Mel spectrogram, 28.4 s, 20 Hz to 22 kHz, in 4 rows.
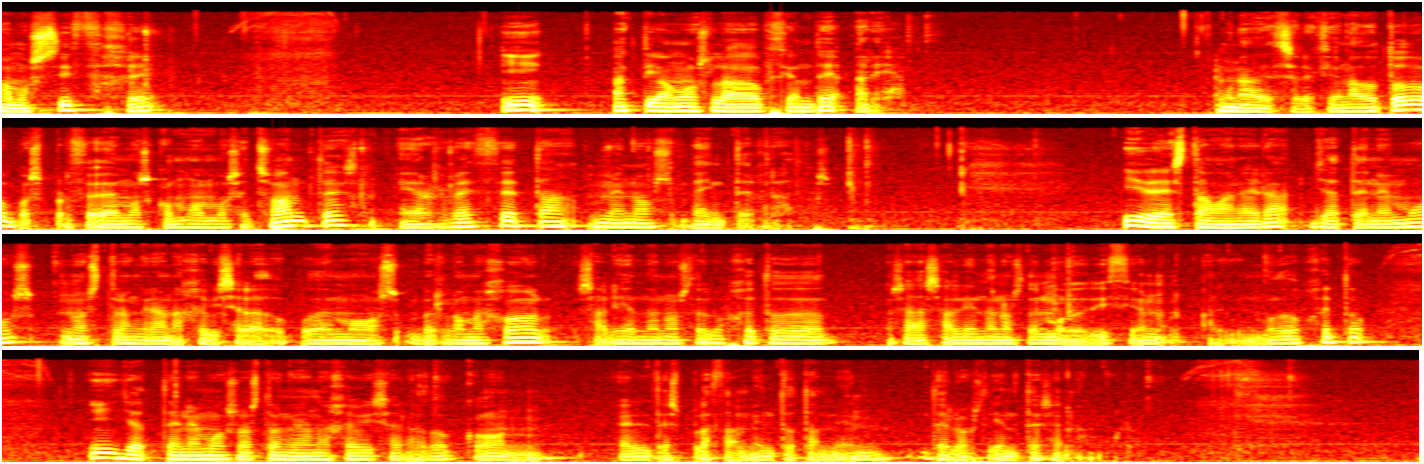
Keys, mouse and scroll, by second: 1.4 shift+g, 5.3 click, 6.1 scroll down 2, 7.5-9.3 drag, 9.6 r, 10.1 z, 10.8 KP_Subtract, 11.3 KP_0, 12.1 KP_Enter, 13.1 click, 14.0 scroll down 1, 14.4-15.4 drag, 20.3 Tab, 21.3-24.4 drag, 26.0-28.0 middle drag, 28.2 middle click.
